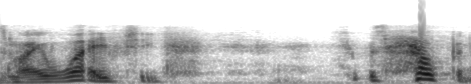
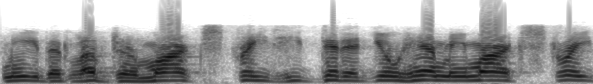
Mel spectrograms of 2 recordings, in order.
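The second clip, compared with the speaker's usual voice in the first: louder and higher, calling out; vengeful call; 5 semitones higher, 4 dB louder than usual. Acted. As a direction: call the killer out. Calling out to the killer.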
